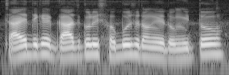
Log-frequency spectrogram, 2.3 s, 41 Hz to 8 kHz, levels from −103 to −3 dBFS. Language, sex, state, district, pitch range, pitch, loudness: Bengali, male, West Bengal, Cooch Behar, 140-175 Hz, 165 Hz, -19 LUFS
